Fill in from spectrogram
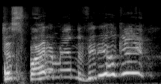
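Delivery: high-pitched, disbelieving question; incredulous. Real, not acted. Co-host questioning a very short answer, incredulous. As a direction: question it as if you can't believe it.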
